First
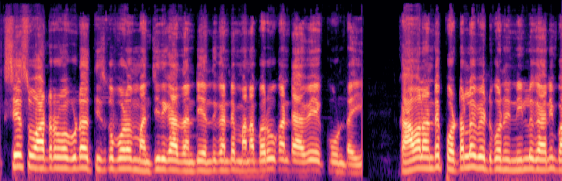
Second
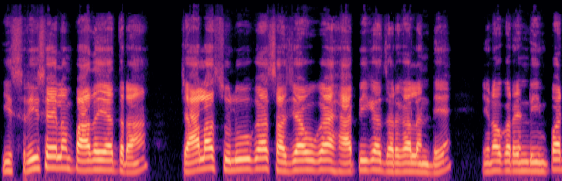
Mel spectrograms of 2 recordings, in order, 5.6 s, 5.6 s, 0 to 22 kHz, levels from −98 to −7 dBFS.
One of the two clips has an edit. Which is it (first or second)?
first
